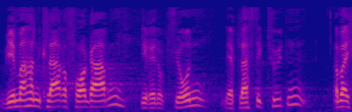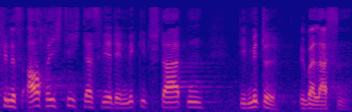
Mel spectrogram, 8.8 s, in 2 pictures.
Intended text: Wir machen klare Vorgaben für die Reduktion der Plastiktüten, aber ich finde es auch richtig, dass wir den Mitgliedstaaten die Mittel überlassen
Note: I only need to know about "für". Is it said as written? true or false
false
